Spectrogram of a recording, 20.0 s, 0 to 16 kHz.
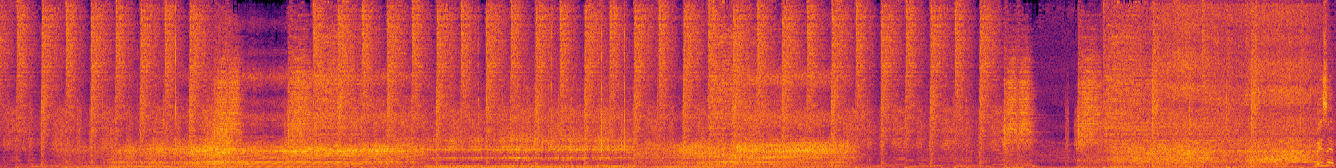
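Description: A 2018 Can-Am Maverick Trail DPS 1000 side-by-side drives with a loud, continuous engine drone that rises and falls in pitch as it accelerates and shifts, sustained for about twenty seconds.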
